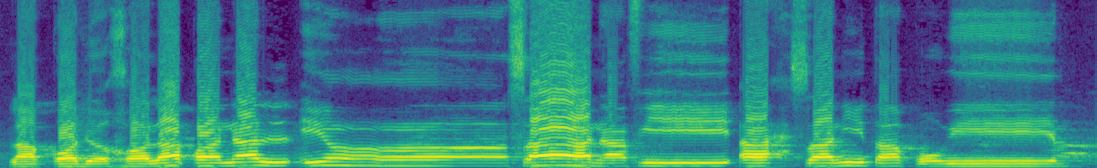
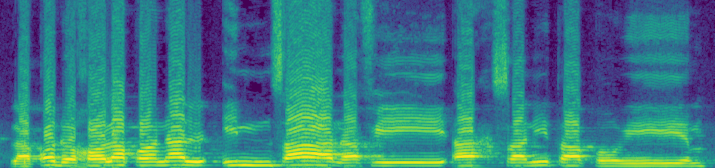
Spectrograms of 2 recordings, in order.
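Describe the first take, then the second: First: The n before s is nasalized and hidden. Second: The n before s is pronounced clearly. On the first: The speaker calls it right. "Seharusnya bacaan yang benar adalah" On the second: The speaker calls it wrong. "ada imam yang bacanya juga seperti itu"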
